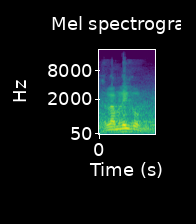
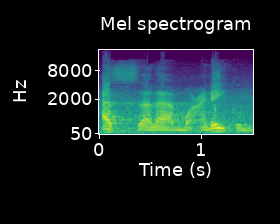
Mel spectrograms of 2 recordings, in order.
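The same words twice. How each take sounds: First: The s sound is short and single. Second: The s sound is held long and doubled. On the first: The speaker calls it wrong. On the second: The speaker calls it right. "begitu. ... Atas sin sabdunya"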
